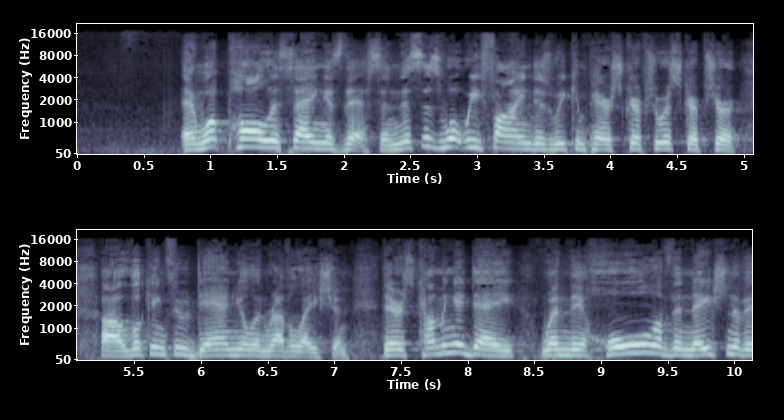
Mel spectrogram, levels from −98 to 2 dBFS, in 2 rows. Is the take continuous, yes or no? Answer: yes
